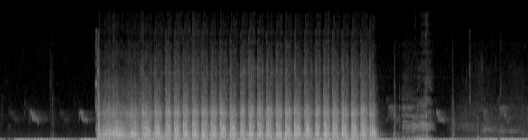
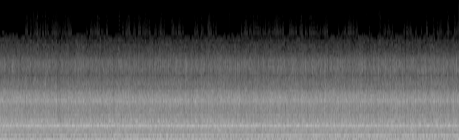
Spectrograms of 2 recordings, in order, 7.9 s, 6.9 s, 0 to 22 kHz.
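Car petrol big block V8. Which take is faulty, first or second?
first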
